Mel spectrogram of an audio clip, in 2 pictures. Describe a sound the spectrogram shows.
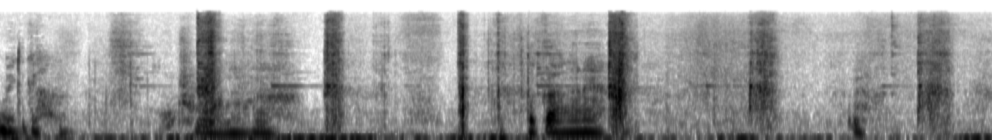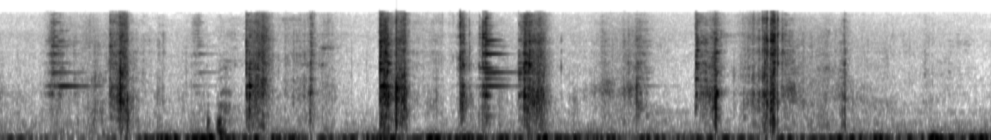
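A metal trowel scrapes and digs into loose gravelly dirt.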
